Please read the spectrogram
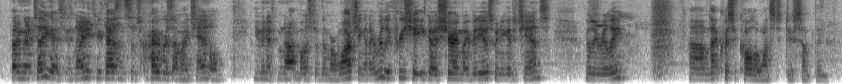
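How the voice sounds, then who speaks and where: Against noticeable background noise, a woman at medium pitch talks very fast with fairly even intonation and big swings in loudness. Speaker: artist and art tutor. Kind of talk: painting demonstration. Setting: home art studio. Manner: casual; quiet.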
